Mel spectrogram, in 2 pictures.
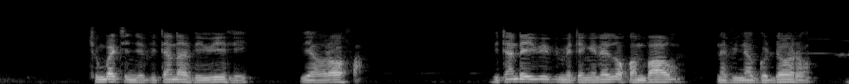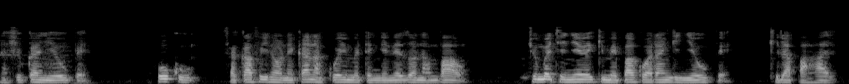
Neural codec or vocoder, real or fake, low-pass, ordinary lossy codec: none; real; 7.2 kHz; MP3, 24 kbps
